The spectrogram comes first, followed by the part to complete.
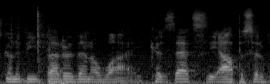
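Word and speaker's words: wye: and so it's basically, you can visualize a Y, even though it's spelled W-Y-E.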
